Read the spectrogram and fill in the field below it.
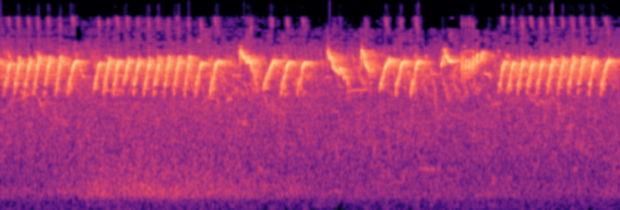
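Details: Wild Oriental white-eye in ngerol style. Bursts of rapid, high chips alternate with sweeping slurred notes in an almost unbroken, rolling stream.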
